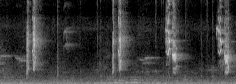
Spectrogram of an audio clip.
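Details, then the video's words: Oriental magpie-robin in a cage singing in the evening: a few scattered short bright chirps and buzzy notes, fairly soft, with long gaps and a steady low background hum. "pancingan suara kacer , Opus setiap sore ngeplay dan keluar materi"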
